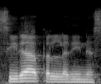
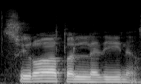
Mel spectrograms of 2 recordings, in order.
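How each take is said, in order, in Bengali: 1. প্রথম 's' সাধারণ, ঠোঁট গোলাকার নয়। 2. প্রথম 's' ভারী, ঠোঁট গোলাকার। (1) "আমরা যদি বলি সিরাত আল্লাযীনা, সিরা তাহলে হবে না" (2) "বলতে হবে সিরাত আল্লাযীনা"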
